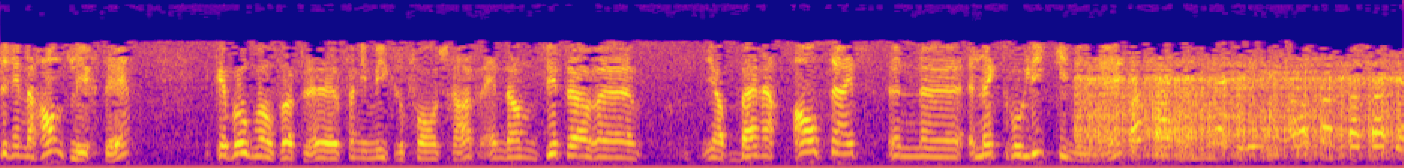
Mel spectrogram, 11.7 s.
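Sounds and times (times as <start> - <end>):
speech: 0.0 - 10.5
amateur radio repeater transmission: 8.6 - 11.6.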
